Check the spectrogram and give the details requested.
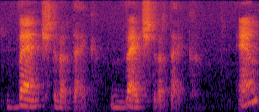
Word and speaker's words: čtvrtek: The same is true for čtvrtek as well, because it's also very difficult to pronounce. There's this consonant cluster at the beginning of the word.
